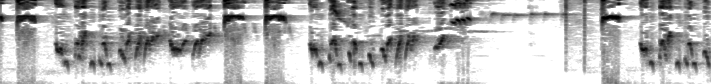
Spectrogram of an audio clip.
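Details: White-rumped shama singing, a recording meant for teaching goldfinches and their hybrids rare notes: loud phrases of tumbling, scratchy, rapidly varied notes and high sharp clicks, with brief gaps between bursts.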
